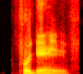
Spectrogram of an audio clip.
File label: "forgave", American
